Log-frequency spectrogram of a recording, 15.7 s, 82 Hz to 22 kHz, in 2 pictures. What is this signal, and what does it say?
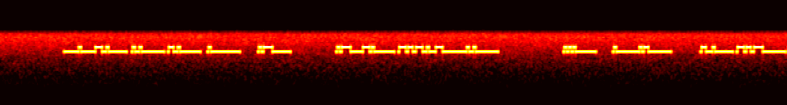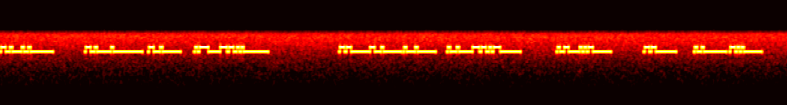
TTY/TDD text telephone tones (45.45 baud Baudot), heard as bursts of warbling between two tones, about 400 Hz shift, 1600 Hz centre, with phone line noise. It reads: N0EEH NM6BC OP0CE XLCKQ ZWSL4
